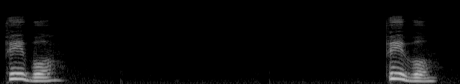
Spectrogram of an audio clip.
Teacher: This word ends in an O, which makes it neuter, but you really hear an U sound because the ending is not stressed.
